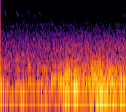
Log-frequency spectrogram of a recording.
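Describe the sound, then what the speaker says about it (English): Thunder from an approaching storm in Alan Wake rolls in as a deep, rumbling swell that builds gradually and stays heavy and close, with no voices. "It seems there's a storm coming"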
